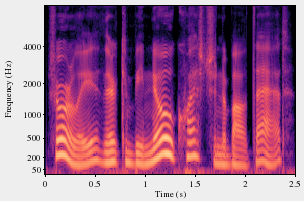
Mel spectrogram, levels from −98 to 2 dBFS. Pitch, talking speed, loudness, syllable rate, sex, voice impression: 150 Hz, 190 wpm, -19 LUFS, 5.6 syllables/s, male, masculine, adult-like, refreshing, friendly, slightly unique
